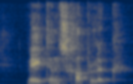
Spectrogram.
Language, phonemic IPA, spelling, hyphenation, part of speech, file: Dutch, /ˌʋeː.tənˈsxɑ.pə.lək/, wetenschappelijk, we‧ten‧schap‧pe‧lijk, adjective, Nl-wetenschappelijk.ogg
- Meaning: scientific (of or having to do with science)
